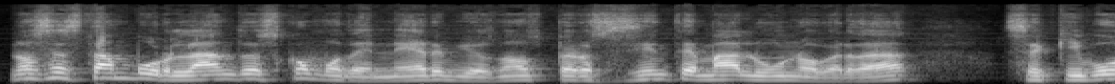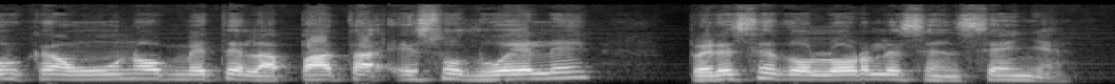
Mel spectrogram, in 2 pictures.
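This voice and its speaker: Encouraging Mexican Spanish English teacher. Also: male voice, on the high side. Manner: encouraging, rambling, slows down for example sentences. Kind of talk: online English lesson.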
